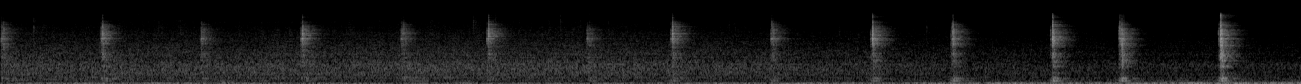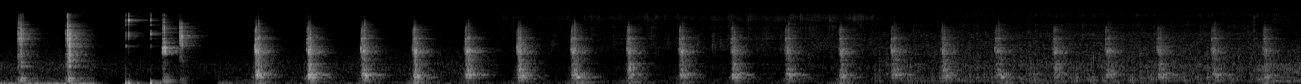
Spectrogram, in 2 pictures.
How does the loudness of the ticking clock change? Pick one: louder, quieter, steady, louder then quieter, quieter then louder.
louder.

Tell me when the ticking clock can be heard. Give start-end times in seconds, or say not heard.
0.0-14.8, 15.6-25.8.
